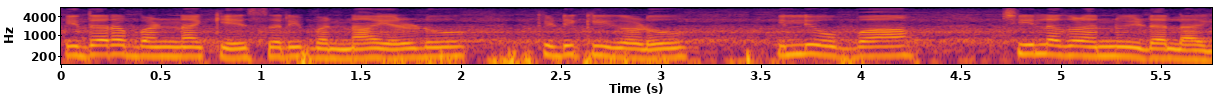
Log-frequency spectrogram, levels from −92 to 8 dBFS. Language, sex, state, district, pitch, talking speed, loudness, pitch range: Kannada, female, Karnataka, Koppal, 205 Hz, 115 wpm, -14 LUFS, 180-220 Hz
